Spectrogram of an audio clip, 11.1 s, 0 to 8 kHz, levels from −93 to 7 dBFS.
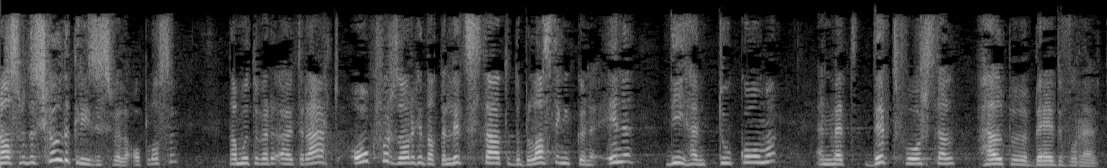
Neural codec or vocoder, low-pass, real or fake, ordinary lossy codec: none; 7.2 kHz; real; AAC, 32 kbps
